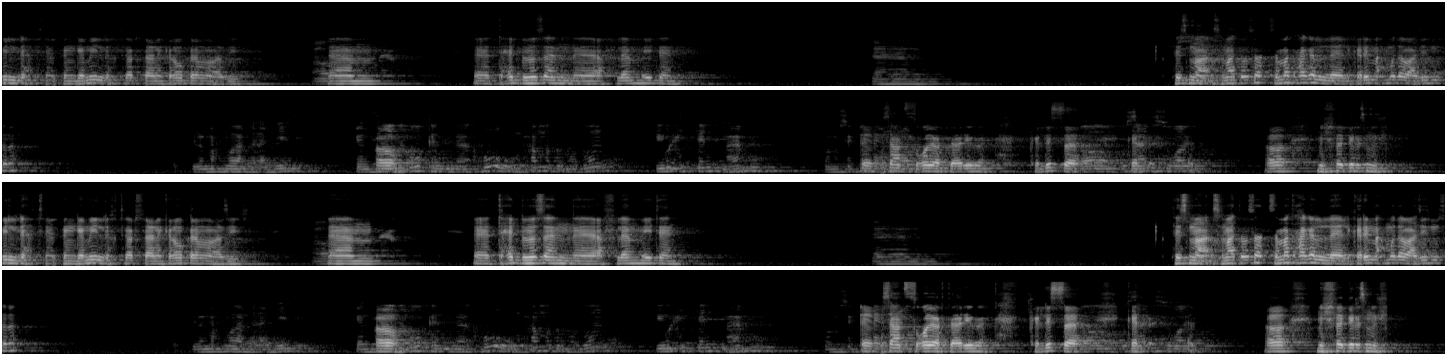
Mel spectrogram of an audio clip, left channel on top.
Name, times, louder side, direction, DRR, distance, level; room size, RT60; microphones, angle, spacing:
voice 1, 0.0-2.4 3.3-3.9 4.7-6.8 11.7-14.6 18.2-18.4 23.0-25.9 27.1-28.3, right 4 dB, 65° right, 0.8 m, -27 dB
voice 2, 8.7-9.2 11.7-12.3 16.3-17.4 18.0-20.6 21.0-22.1 22.7-23.6 25.2-26.4, left 1 dB, 45° left, 3.2 m, -43 dB
27.0 x 24.0 x 7.4 m
head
